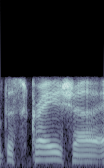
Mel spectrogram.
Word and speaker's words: dyscrasia: Okay, I can't say that word. Dyscriasis? No, I said that wrong. – It was meant to be plasma cell dyscrasia, and what it means, dyscrasia is just a fancy word to say when a plasma cell goes wrong, okay.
